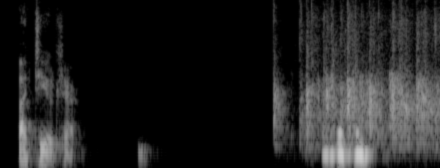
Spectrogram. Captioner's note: applause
